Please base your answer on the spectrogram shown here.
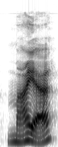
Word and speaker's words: Maya: So the first one comes to us from Maya. We now know how to say her name. She corrected. It's not Maja.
